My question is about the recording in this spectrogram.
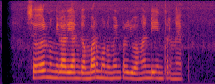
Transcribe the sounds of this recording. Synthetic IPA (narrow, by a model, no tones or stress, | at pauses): səərnumilaɾianɡambarmonumɛnpərd͡ʒuaŋandiːnt̪ərnɛt̪̚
